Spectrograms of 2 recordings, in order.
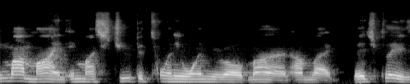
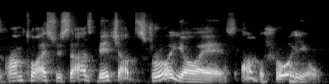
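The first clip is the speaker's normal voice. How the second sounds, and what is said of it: Put-on Southern US accent. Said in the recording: “By the southern accent”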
